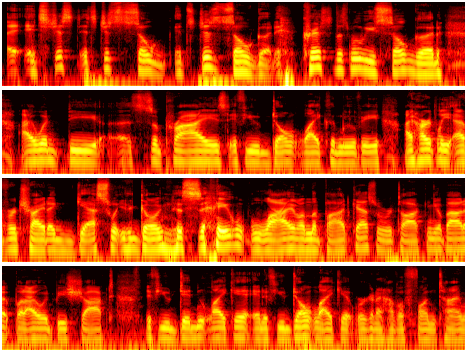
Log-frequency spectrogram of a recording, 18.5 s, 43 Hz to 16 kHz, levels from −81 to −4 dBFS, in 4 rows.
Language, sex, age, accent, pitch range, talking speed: English, male, 30-49, American, 100-120 Hz, 220 wpm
